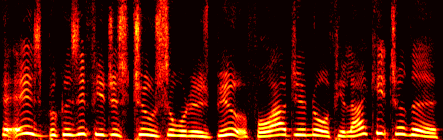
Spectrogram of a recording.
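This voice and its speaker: An earnest, chatty young girl from a puppet fairytale, acted out by a woman. Her voice is high and sounds close and dry, and she is eager and opinionated, quick to butt into the story. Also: a little mellow, no room sound, lightly acted. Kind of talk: improvised puppet show dialogue.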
